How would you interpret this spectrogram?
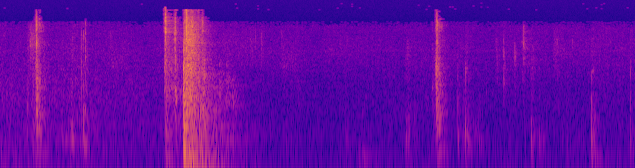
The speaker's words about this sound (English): He walks up four steps and opens the door of his house.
